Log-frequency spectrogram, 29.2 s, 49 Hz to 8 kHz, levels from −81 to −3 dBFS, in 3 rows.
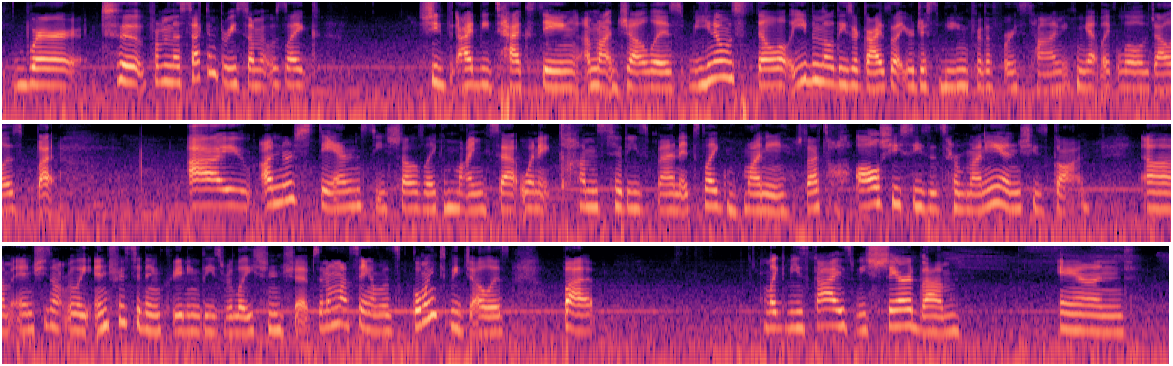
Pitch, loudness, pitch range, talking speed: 215 Hz, -21 LUFS, 200-235 Hz, 190 wpm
